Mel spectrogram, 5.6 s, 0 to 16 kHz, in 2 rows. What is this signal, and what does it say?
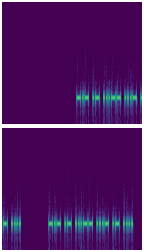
Morse code, heard as a keyed tone, about 42 wpm, 700 Hz. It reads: KA3VAH KA3VAH
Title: USA Call Signs - 6 Characters - Repeated 2x - 45wpm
